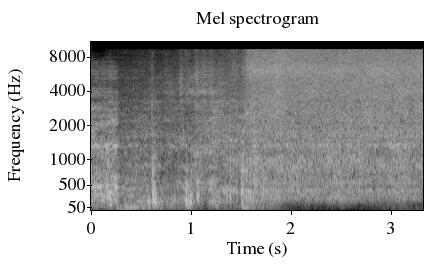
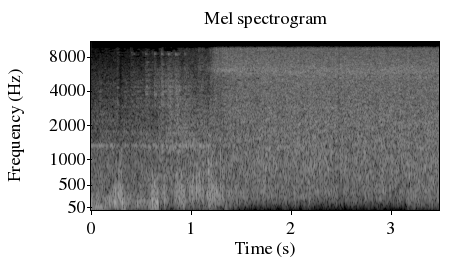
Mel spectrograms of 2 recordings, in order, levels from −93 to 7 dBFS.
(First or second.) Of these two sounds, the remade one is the first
